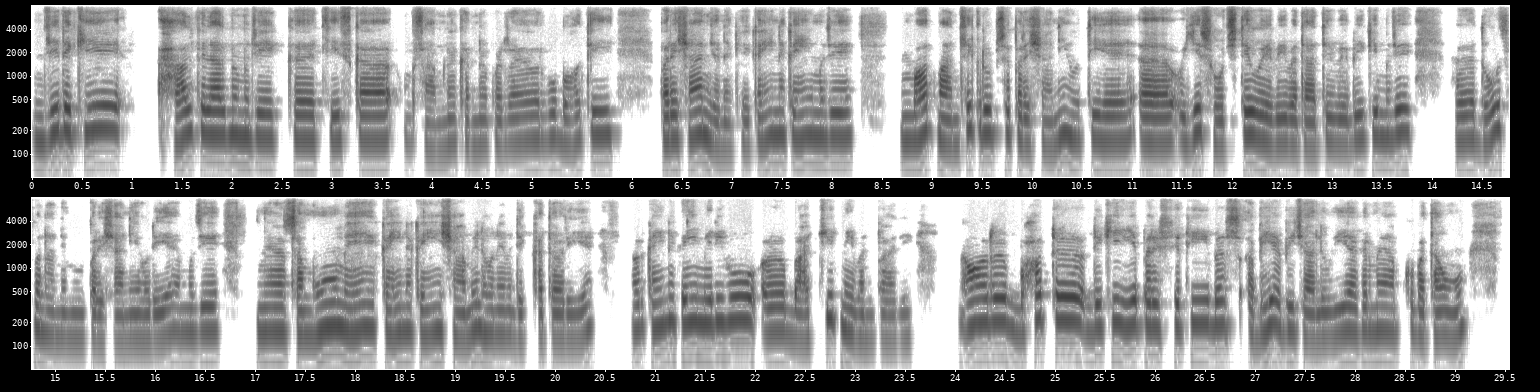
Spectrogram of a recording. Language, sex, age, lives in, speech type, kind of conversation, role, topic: Hindi, male, 20-24, India, conversation, advice, user, मैं समूह में अधिक आत्मविश्वास कैसे महसूस करूं और बातचीत में शामिल कैसे हो पाऊं?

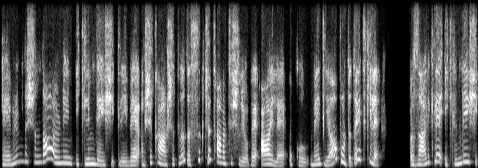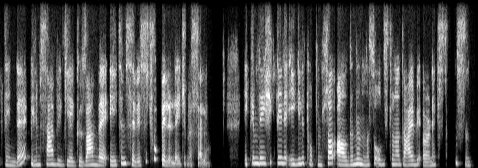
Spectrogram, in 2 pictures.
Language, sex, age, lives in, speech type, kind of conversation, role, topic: Turkish, female, 40-44, Greece, read, expert-assistant, expert, Evrim kavramı neden bazı toplumlarda kolayca kabul edilirken, bazılarında tartışma konusu oluyor?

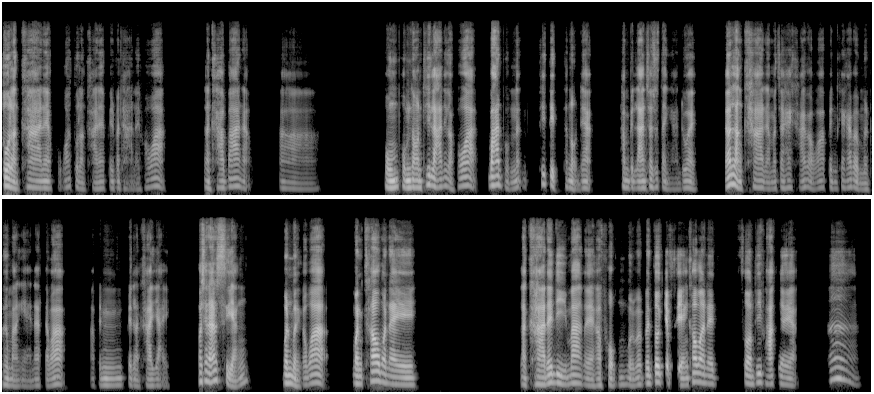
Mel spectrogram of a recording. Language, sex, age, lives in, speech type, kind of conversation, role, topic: Thai, male, 45-49, Thailand, conversation, advice, user, พักผ่อนอยู่บ้านแล้วยังเครียด ควรทำอย่างไรให้ผ่อนคลาย?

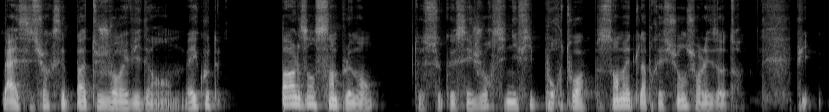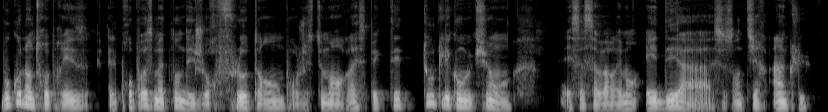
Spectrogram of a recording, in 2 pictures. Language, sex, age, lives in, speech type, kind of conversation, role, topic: French, male, 35-39, France, read, expert-assistant, expert, Comment concilier ses propres croyances religieuses avec celles d'amis ou collègues qui pensent différemment ?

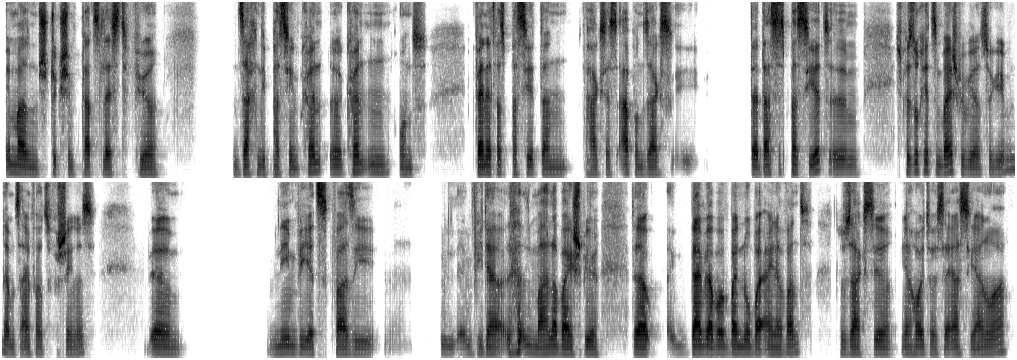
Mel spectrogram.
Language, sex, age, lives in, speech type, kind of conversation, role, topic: German, male, 25-29, Germany, conversation, advice, advisor, Wie kann ich kleine Fortschritte messen und feiern, wenn meine Gewohnheit stagniert?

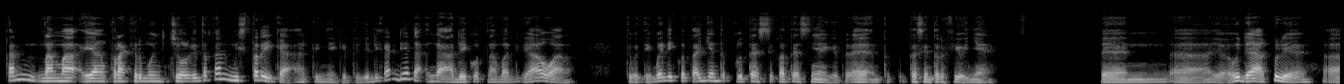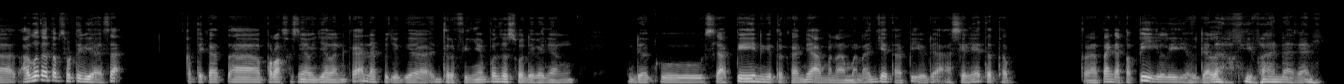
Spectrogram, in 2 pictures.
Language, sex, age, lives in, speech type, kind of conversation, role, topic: Indonesian, male, 35-39, Indonesia, conversation, podcast, guest, Bisakah kamu menceritakan satu kegagalan yang mengubah cara pandangmu, dan bagaimana kejadiannya?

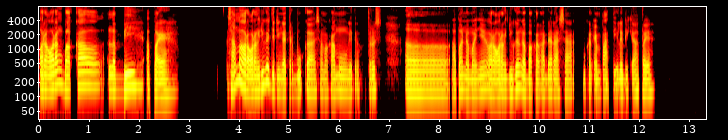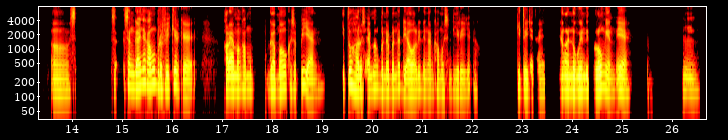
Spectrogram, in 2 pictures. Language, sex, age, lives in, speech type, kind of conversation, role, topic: Indonesian, male, 20-24, Indonesia, conversation, podcast, guest, Pernahkah kamu merasa kesepian, dan bagaimana caramu bangkit dari perasaan itu?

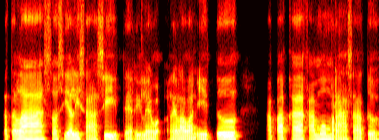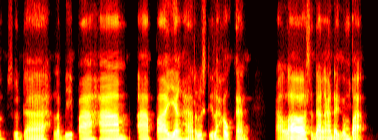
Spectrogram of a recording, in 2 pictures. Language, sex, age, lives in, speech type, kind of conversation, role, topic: Indonesian, male, 20-24, Indonesia, read, expert-assistant, expert, Bagaimana proses terjadinya gempa bumi?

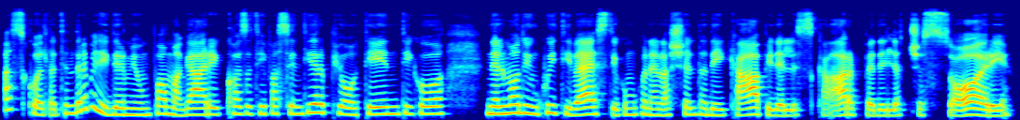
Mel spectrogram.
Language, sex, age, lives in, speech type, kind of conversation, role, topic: Italian, female, 20-24, Italy, conversation, podcast, host, Che cosa ti fa sentire più autentico quando ti vesti?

